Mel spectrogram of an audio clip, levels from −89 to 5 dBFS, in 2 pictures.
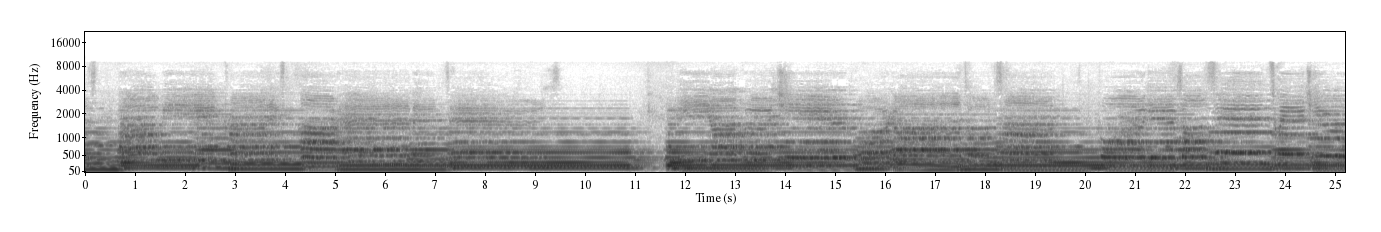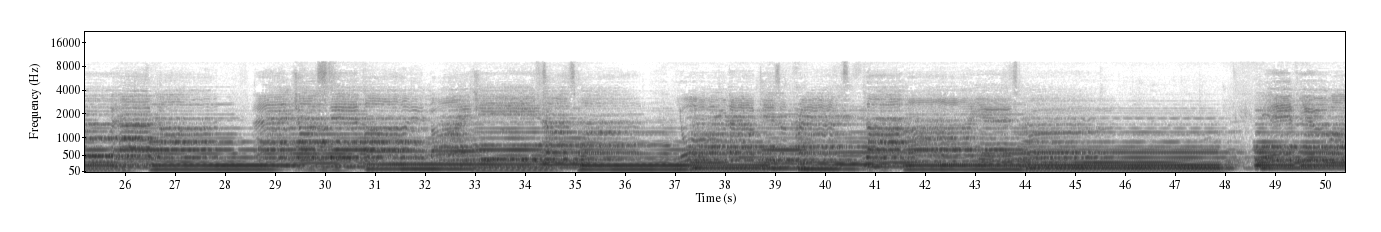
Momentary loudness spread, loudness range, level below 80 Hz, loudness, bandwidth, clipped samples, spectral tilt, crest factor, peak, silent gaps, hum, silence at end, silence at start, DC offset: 2 LU; 1 LU; -42 dBFS; -18 LUFS; 7.8 kHz; under 0.1%; -9.5 dB/octave; 14 dB; -4 dBFS; none; none; 0 s; 0 s; under 0.1%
